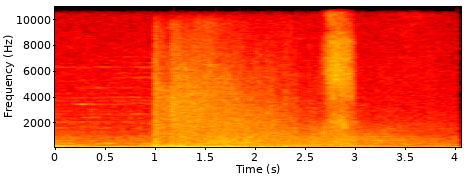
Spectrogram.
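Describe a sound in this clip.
An explosion booms and rumbles briefly.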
